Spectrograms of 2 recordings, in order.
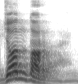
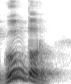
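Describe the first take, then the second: First: It starts with j and has o vowels. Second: It starts with hard g and has u vowels. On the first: This is how Indonesians might read it. "dibaca orang Indonesia bisa jadi" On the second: This is how Egyptians read it. "Kalau orang Mesir baca memang jadi"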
